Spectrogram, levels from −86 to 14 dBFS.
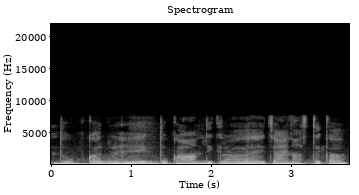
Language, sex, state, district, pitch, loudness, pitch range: Hindi, female, Chhattisgarh, Raipur, 225 Hz, -10 LUFS, 200-235 Hz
